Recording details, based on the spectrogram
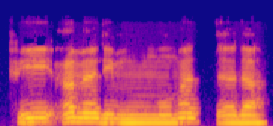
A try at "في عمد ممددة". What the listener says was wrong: இப்ப நீங்க நல்லா குறைஞ்சிட்டீங்க. ஃபி ஃபி அல்ல ஃபி அமதின் ஒரு செகண்ட் கொடுங்க. அதோட கூட போகணும்.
